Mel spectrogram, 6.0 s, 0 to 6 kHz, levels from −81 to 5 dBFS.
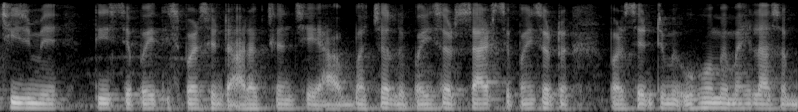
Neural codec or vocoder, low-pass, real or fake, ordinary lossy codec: none; 5.4 kHz; real; none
